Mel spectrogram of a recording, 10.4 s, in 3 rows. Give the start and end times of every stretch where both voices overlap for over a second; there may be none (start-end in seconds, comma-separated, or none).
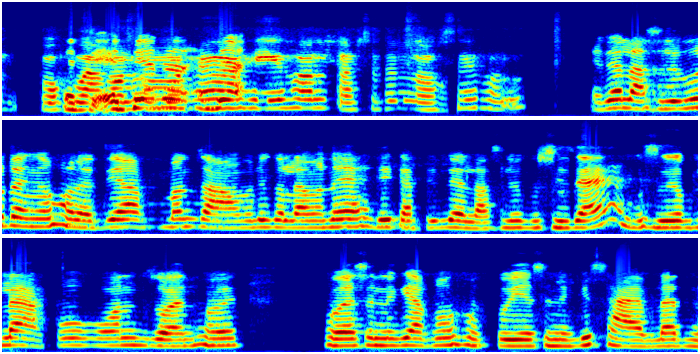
none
